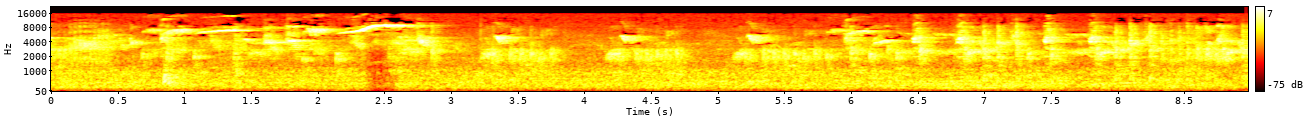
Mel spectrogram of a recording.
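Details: Spotless starling song: a busy jumble of thin high whistles, clicks and scratchy notes running continuously, with brief sharp whistled slides near the start.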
